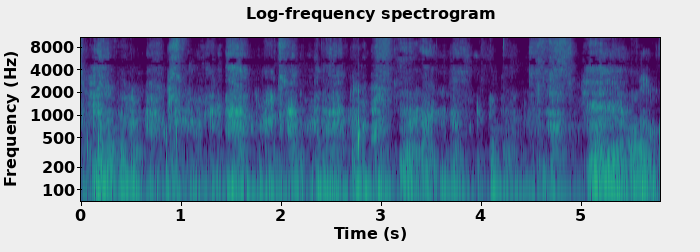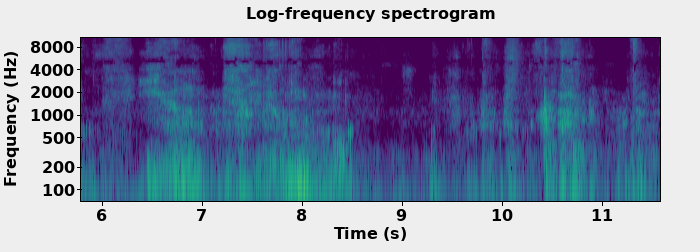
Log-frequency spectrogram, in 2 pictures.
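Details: A French Bulldog growls in rough, low rumbling bursts during affectionate play.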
